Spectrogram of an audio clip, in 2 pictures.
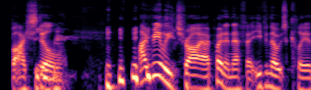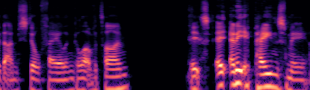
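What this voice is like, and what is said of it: Lancashire English accent. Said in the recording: “some women find my accent attractive because they think it's manly and barbaric just because it's from fucking Lancashire”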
